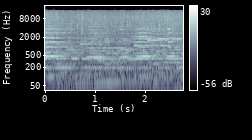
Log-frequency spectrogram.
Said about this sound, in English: It started raining again.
